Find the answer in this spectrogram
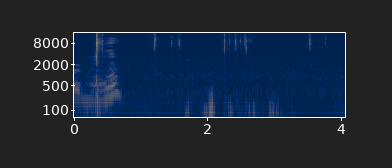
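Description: Faint, irregular key clicks of a computer keyboard as a few characters are typed one by one, with a soft thump about two seconds in.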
